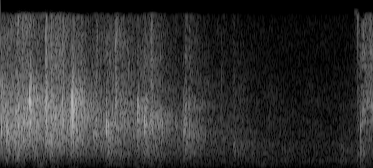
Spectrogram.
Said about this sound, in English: Thank you for your years of service at Emmanuel Baptist Church. Give them applause, really.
